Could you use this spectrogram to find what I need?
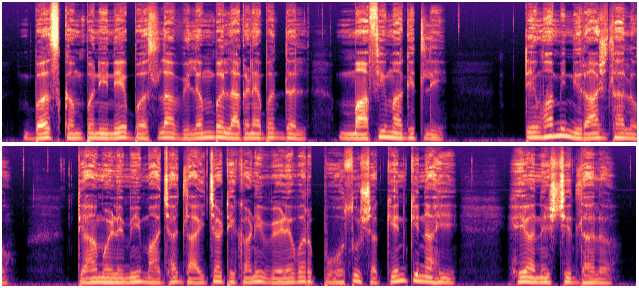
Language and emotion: Marathi, sad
